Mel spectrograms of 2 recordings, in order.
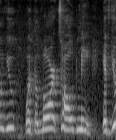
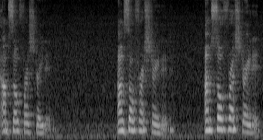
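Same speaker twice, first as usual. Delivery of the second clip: frustrated muttering; 4 semitones lower, 7 dB quieter than usual. Retold or imitated. Preacher recalling herself walking around frustrated, low weary mutter. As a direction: grumble it under your breath like you're worn down.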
